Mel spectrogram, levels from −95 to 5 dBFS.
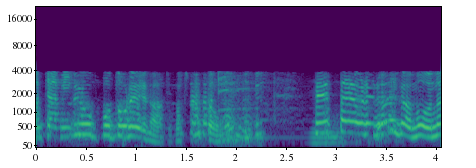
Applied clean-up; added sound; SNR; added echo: neural mask model RNNoise.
